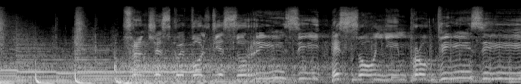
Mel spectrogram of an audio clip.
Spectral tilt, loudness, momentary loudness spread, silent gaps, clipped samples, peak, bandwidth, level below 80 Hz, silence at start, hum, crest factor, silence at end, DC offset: -4.5 dB/octave; -17 LUFS; 5 LU; none; under 0.1%; -2 dBFS; 16 kHz; -26 dBFS; 0 s; none; 14 dB; 0 s; under 0.1%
